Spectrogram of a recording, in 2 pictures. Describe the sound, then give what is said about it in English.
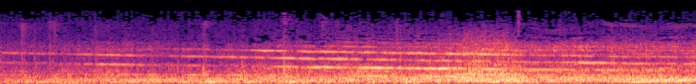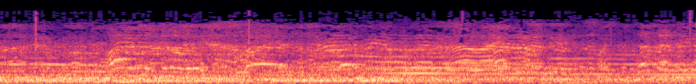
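A rescue company fire truck siren wails steadily with long gliding tones, loud throughout, over a busy background of crowd chatter and commotion as the truck arrives. “Say, here comes the rescue company.”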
